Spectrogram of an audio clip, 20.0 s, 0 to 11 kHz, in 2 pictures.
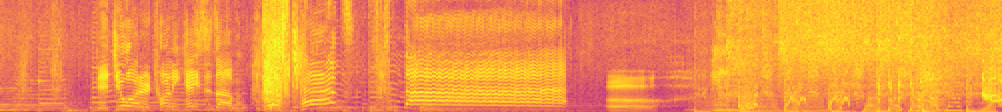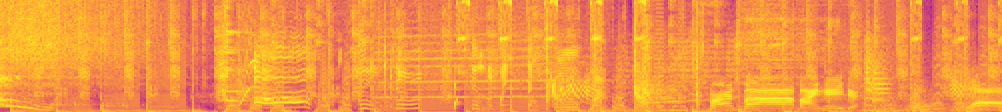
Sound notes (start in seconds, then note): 4.2 laughing; 12.0 humming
